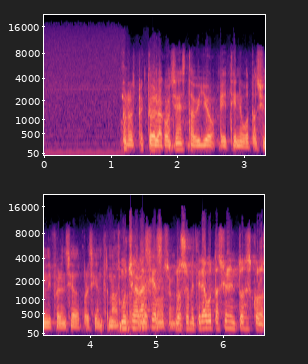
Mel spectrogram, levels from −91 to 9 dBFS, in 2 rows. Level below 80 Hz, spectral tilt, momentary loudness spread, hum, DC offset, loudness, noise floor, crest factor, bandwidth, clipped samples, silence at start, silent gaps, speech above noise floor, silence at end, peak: -52 dBFS; -3 dB/octave; 7 LU; none; under 0.1%; -13 LUFS; -37 dBFS; 14 dB; 16.5 kHz; under 0.1%; 0 s; none; 23 dB; 0 s; 0 dBFS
